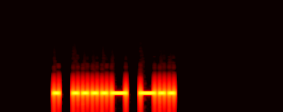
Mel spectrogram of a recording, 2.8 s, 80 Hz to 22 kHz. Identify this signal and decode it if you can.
Morse code, heard as a keyed tone, about 25 wpm, 700 Hz. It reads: E4D
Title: All Cut Numbers - 3-Digit 25wpm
